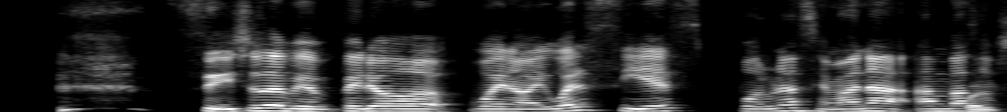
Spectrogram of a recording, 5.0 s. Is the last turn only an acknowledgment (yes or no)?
yes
